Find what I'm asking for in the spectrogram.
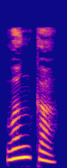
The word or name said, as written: ವೆಂಕ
